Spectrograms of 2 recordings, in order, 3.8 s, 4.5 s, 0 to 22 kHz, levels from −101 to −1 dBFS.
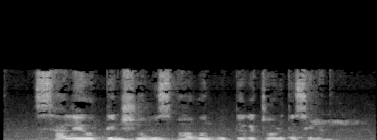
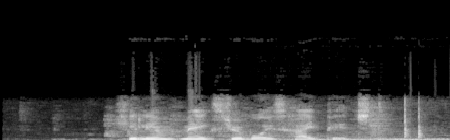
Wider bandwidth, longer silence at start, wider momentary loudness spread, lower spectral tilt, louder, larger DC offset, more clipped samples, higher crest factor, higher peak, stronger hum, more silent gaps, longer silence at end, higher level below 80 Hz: first, 11.5 kHz vs 7.4 kHz; second, 0.35 s vs 1.05 s; about the same, 12 LU vs 10 LU; about the same, -5 dB/octave vs -6 dB/octave; second, -24 LUFS vs -16 LUFS; neither; neither; about the same, 16 dB vs 16 dB; second, -8 dBFS vs 0 dBFS; neither; neither; first, 0.35 s vs 0 s; second, -58 dBFS vs -38 dBFS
